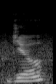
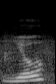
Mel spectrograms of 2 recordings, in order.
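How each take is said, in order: First: The consonant sounds like English j. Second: The consonant sounds like English y. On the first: "The J-like sound" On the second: "The Y-like or the letter I-like sound"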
